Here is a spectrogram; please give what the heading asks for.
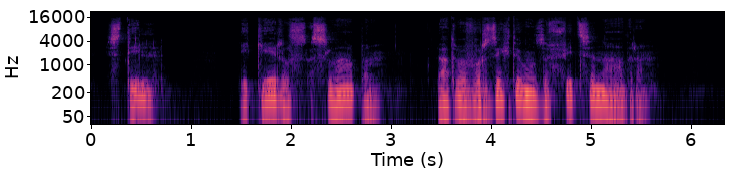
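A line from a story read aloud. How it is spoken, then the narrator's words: Whispered. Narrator (Dutch): fluisterde ik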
